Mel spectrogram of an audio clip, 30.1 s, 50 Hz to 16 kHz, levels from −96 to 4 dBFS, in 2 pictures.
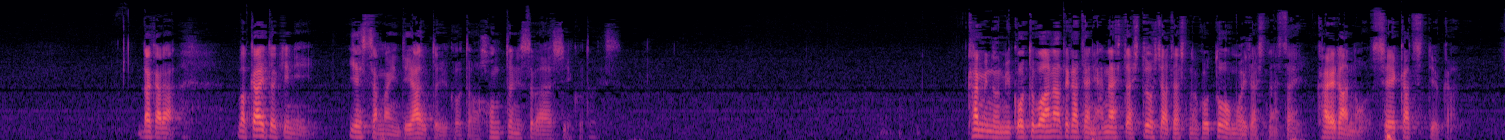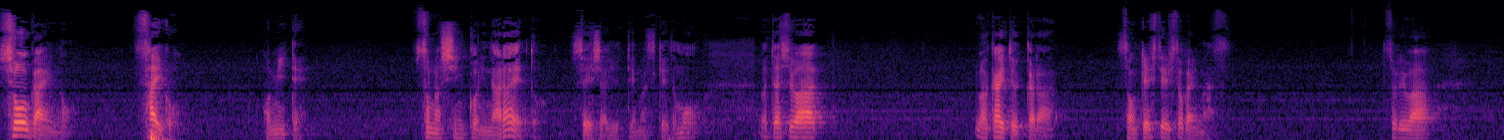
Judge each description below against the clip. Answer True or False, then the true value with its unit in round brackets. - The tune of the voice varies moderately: True (3.7 semitones)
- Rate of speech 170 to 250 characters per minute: True (245 characters per minute)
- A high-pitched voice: False (120 Hz)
